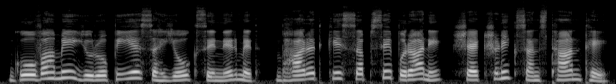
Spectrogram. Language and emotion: Hindi, neutral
